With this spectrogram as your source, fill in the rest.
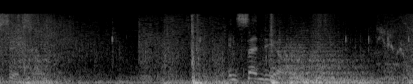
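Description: Fire bursts with a whoosh.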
